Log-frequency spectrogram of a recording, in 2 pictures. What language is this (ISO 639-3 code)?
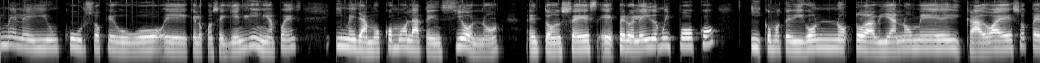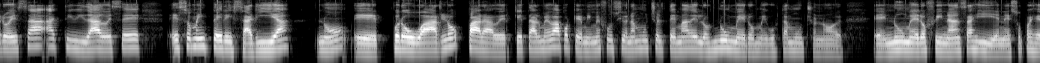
spa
